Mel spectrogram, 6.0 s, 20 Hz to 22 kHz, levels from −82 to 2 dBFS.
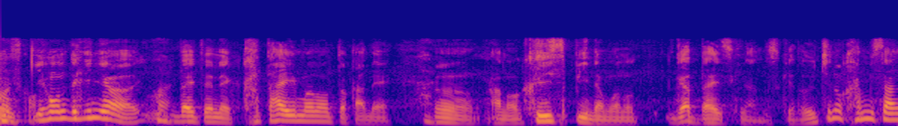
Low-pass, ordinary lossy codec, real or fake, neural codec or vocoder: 7.2 kHz; none; real; none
